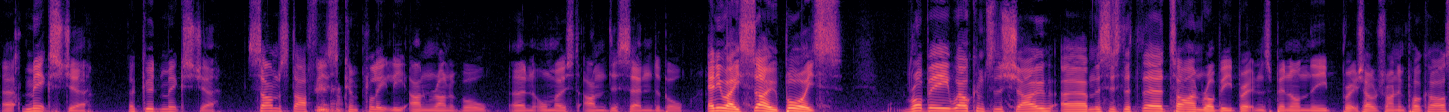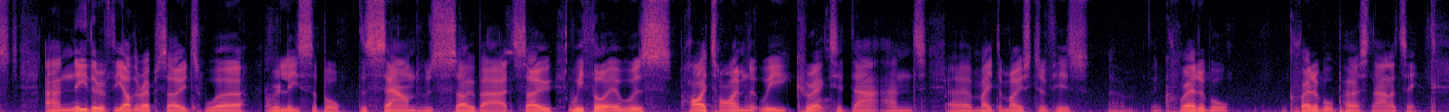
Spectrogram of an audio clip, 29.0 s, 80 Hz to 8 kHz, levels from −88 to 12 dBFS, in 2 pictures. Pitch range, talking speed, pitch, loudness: 110-140 Hz, 145 wpm, 120 Hz, -22 LUFS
